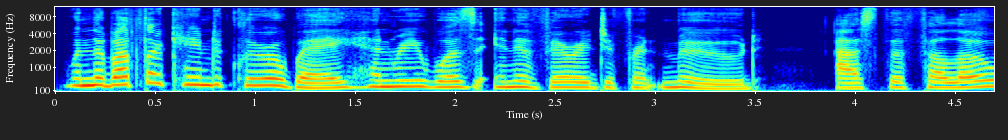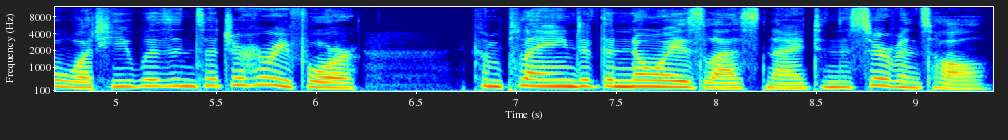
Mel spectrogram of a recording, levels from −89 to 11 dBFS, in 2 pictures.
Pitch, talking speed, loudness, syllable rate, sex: 225 Hz, 215 wpm, -16 LUFS, 5.8 syllables/s, female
